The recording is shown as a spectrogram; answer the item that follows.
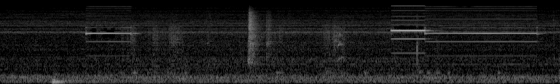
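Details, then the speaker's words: Two clear high-pitched electronic beeps from a dental curing light curing flowable composite in the deepest part of the prep, after two puffs of air, during a student composite restoration procedure; curing light beeps. "ok we are then going to sort of dry this by using two puffs of air and then we're going to cure it or two beads"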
